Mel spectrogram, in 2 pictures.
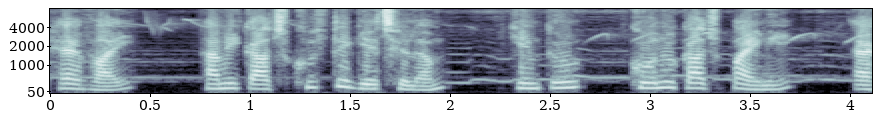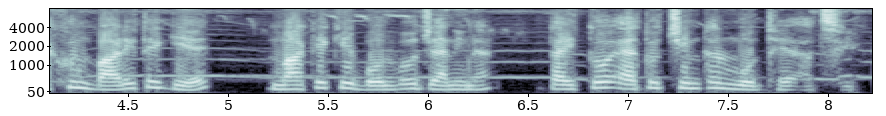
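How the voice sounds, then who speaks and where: A poor young day labourer in a cartoon story, acted by a man. His voice is distinctly high for a male. He talks earnestly and respectfully, with a dutiful, worried air, over faint music. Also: fast talker, a little mellow, close to an everyday voice. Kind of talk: Bengali cartoon story dialogue.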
